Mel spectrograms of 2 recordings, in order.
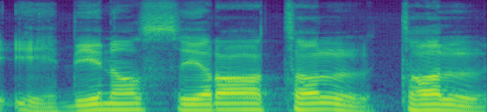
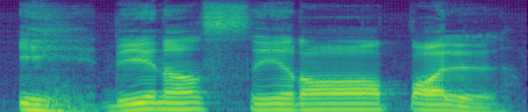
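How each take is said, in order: First: "siratal" with a hissing, breathy t on the ta. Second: "siratal" with a full, heavy t and no hiss, drawn out slowly; ta without hiss. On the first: Teacher shows the wrong hissed t in "siratal". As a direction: push air through the t of "siratal" like a hiss. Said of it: "Jangan dihames, jangan diberi desis". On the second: Teacher gives the right unhissed t in "siratal". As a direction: say "siratal" slowly, the t thick and clean. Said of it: "Harus dihilangkan hamesnya". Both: Shown as a demonstration.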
